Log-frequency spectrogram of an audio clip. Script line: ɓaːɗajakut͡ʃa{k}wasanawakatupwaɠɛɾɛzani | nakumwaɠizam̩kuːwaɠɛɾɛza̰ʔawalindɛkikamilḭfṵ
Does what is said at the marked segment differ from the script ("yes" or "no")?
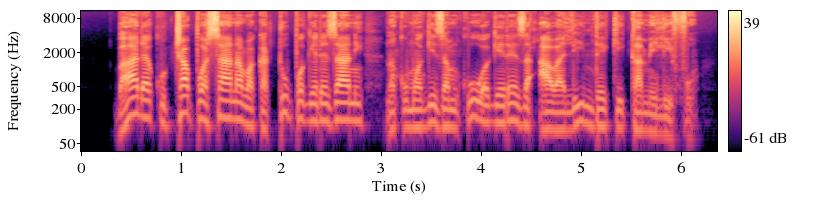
yes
